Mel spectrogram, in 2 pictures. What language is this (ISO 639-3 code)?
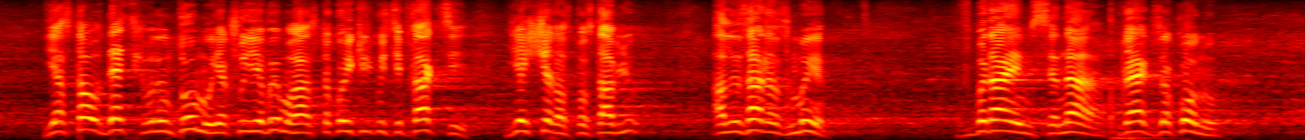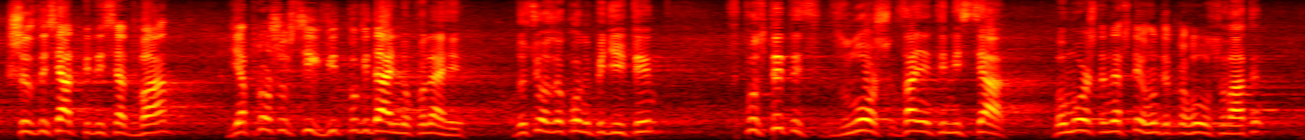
ukr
